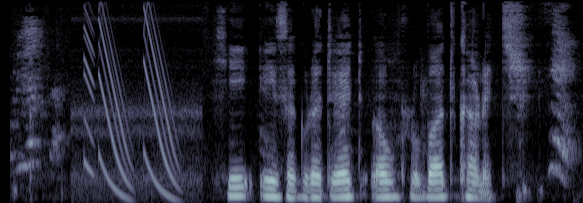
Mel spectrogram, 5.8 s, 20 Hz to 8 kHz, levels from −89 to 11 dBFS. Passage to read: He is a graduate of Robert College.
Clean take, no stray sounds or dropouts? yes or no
no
